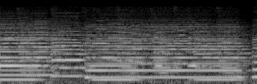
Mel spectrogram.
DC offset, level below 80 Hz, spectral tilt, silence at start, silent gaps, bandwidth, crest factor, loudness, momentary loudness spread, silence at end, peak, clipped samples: under 0.1%; -50 dBFS; -3.5 dB/octave; 0 s; none; 16.5 kHz; 12 dB; -19 LUFS; 3 LU; 0 s; -6 dBFS; under 0.1%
